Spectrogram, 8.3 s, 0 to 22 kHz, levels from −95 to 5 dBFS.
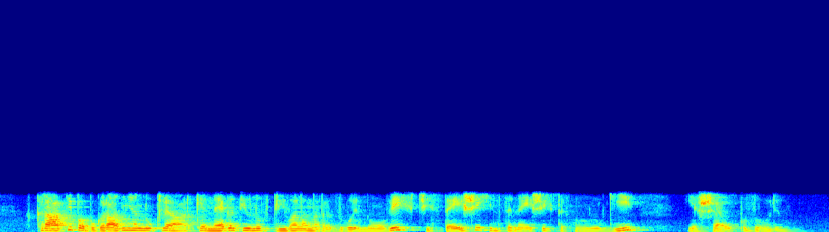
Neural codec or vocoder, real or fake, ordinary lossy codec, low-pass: none; real; Opus, 64 kbps; 3.6 kHz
